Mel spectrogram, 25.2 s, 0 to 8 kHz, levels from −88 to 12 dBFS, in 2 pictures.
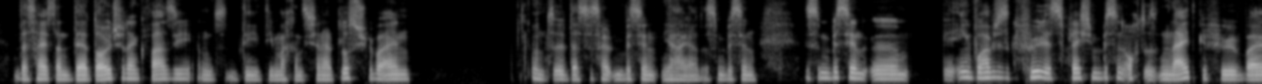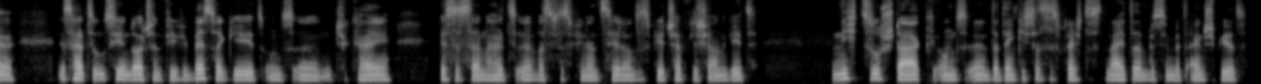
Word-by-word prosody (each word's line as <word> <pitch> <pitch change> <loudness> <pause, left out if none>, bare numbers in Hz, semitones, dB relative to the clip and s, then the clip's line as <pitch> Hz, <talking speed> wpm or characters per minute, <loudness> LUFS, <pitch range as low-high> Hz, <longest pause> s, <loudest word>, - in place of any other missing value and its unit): Das 115 -1 -2
heißt 120 0 +3
dann 115 -1 0
„der 110 0 +7
Deutsche“ 120 +4 +6
dann 130 -1 +2
quasi 125 +2 +1
und 115 -1 -6 0.2
die 110 -1 -3
die 110 +2 -8
machen 110 -1 -4
sich 100 - -1
dann 115 - -1
halt 110 -1 -2
lustig 140 0 +1
über 125 -2 +3
einen. 120 +1 +2 1.2
Und, 120 -3 -4
äh, 120 +1 +2
das 110 +3 0
ist 125 - 0
halt 115 - 0
'n 115 - -4
bisschen 115 -1 -1
ja, 110 -1 -3
ja, 100 - -4
das 120 - -8
ist - - -3
'n 115 - -4
bisschen 115 -1 -1 0.5
ist - - +2
'n 145 0 -1
bisschen 145 -3 +4
ähm, 125 -1 +2 0.3
irgendwo 160 -2 +1
habe 155 +1 +5
ich 160 - -1
das 145 - -2
Gefühl, 165 +3 +3
es 140 -2 +3
ist - - 0
vielleicht 140 0 +3
'n 145 -1 -3
bisschen 145 0 0
auch 130 0 -2
das - - -5
Neidgefühl, 115 -1 +3
weil 115 0 +5 0.4
es - - 0
halt 125 -2 +4
uns 120 +1 -1
hier 130 - +2
in 120 - +1
Deutschland 115 -1 +2
viel, 110 -2 -3
viel 105 - -7
besser 135 +1 +3
geht 115 -1 -1
und, 110 -1 -5
äh, - - -10 0.2
in 105 - -10
Türkei 110 0 -1 0.5
ist 110 -1 +1
es 115 -1 +2
dann 110 -1 0
halt, 110 0 -2
äh, 110 -1 -3
was 105 -1 -2
das 110 - -3
Finanzielle 105 +1 -3
und 105 -1 -6
das 105 0 -7
Wirtschaftliche 105 -3 -3
angeht, 105 0 -4 0.7
nicht 135 +4 -1
so 130 0 +1
stark 120 -1 +3
und, 110 -2 -3
äh, 115 0 -2
da 110 0 -2
denke 110 +1 -3
ich, 110 - -2
dass 110 +2 -5
es 115 - -4
vielleicht 105 +1 -3
das - - -3
Neid 110 +1 +1
da 105 - +1
'n 105 - -4
bisschen 105 0 -3
mit 105 -1 -7
einspielt. 110 -1 -3
115 Hz, 220 wpm, -27 LUFS, 110-125 Hz, 1.2 s, der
